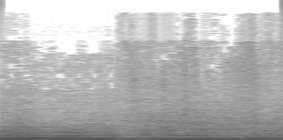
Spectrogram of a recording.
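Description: Ford Fiesta ST hot hatch exhaust under acceleration on track, a loud steady droning note that dips briefly as if on a shift, then climbs again, heard alone and close.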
